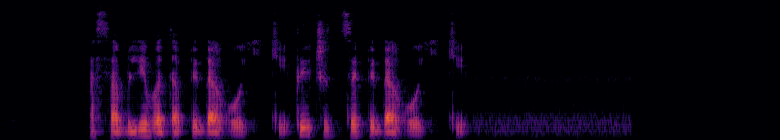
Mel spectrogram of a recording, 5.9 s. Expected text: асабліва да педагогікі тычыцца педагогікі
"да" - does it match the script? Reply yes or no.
yes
